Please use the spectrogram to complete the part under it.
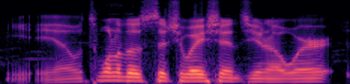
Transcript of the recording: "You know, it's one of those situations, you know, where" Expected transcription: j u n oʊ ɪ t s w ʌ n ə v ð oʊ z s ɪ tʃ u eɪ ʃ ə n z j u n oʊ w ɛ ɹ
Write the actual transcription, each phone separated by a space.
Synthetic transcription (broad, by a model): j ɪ n oʊ ɪ t s w ʌ n ə v ð oʊ z s ɪ tʃ u eɪ ʃ ə n z j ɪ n oʊ w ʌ ɹ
